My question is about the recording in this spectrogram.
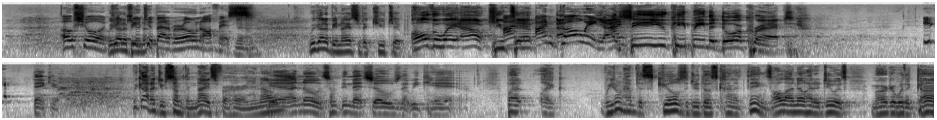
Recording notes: live from Clusterfest in San Francisco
